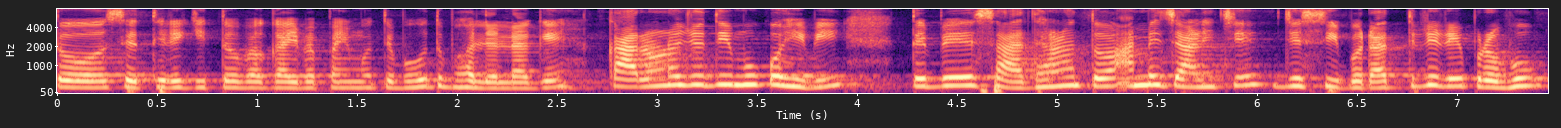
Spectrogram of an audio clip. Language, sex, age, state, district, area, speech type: Odia, female, 18-30, Odisha, Mayurbhanj, rural, spontaneous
